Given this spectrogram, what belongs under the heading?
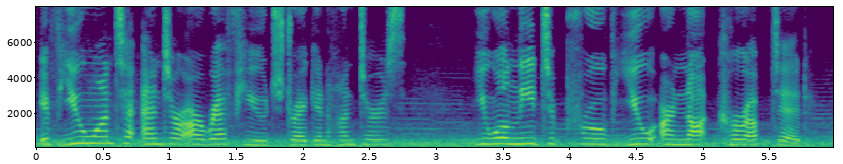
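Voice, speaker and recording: An actress playing a stern, wary guardian of a refuge in a video game, speaking formally and with command. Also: female voice, sits high, normal speed, music in the background, lightly acted. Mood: suspicious, stern. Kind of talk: video game cutscene acting.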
